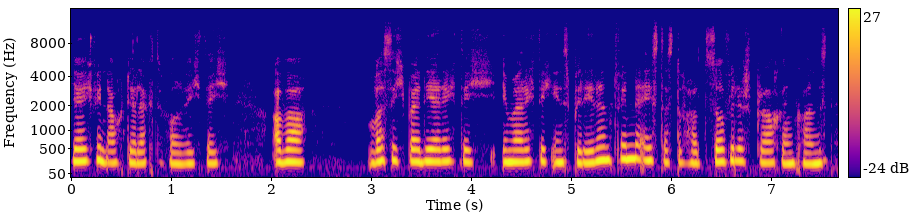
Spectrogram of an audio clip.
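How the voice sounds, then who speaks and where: A woman's voice: fairly high pitch, level tone, moderate pace, mellow, no room sound. A young woman hosting a casual chat, encouraging and friendly, with short backchannels. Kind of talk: casual conversation.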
